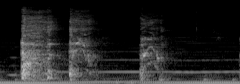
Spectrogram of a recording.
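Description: A man gives a short harsh cough near the start, over steady background music.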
